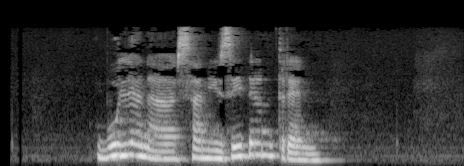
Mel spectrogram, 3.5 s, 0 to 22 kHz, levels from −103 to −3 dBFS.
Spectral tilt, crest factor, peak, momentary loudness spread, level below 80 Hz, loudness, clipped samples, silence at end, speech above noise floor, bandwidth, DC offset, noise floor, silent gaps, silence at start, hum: -5.5 dB/octave; 18 dB; -6 dBFS; 8 LU; -72 dBFS; -22 LUFS; under 0.1%; 1 s; 42 dB; 11.5 kHz; under 0.1%; -63 dBFS; none; 0.75 s; none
